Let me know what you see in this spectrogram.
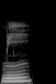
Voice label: "mih5", taiwanese

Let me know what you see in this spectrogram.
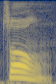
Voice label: "zong4", Taiwanese

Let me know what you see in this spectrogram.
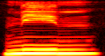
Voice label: "nin1", Taiwanese

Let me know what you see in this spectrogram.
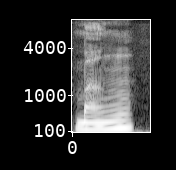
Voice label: "bhng5", taiwanese syllables; 台語音節發音檔案

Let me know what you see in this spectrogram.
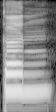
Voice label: "gern1", Taiwanese syllable

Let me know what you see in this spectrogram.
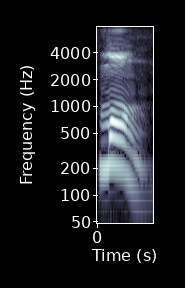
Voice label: "mung4", taiwanese syllables

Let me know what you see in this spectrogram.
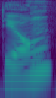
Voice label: "diong9", taiwanese syllable

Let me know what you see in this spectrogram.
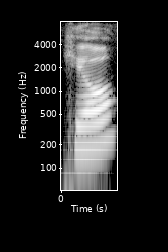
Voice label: "hio9", Taiwanese syllable

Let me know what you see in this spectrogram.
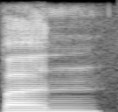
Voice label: "bern2", taiwanese syllables; 台語音節發音檔案

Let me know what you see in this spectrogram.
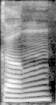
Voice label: "gng5", Taiwanese syllable

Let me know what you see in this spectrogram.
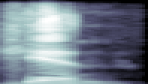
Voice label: "hien4", Taiwanese syllable

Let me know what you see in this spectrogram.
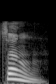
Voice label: "zng4", taiwanese

